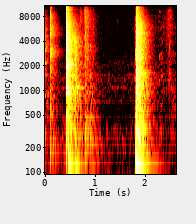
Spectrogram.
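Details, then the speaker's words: Two loud, sharp banging thuds as a chiropractic drop table section releases during a lower back adjustment, left hand on L5 with rotation: drop table thud. "I'm going to lift the table this is going to make a banging drop Noise Okay"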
